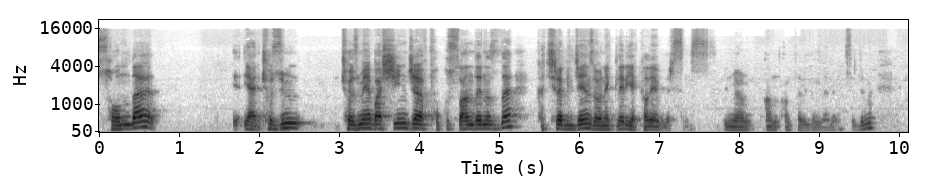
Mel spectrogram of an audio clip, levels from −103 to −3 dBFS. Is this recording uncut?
yes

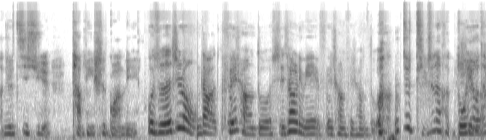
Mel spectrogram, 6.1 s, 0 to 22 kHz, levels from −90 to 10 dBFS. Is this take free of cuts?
no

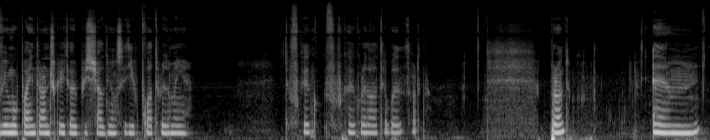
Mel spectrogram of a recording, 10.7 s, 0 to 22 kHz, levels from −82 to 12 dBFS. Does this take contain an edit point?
no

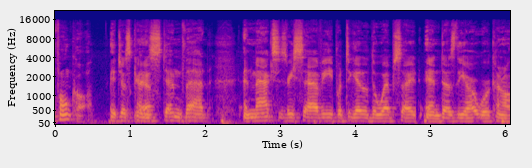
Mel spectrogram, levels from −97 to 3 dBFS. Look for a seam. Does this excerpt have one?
yes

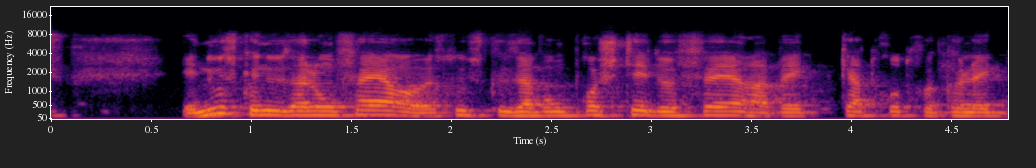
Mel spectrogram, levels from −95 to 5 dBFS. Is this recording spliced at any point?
no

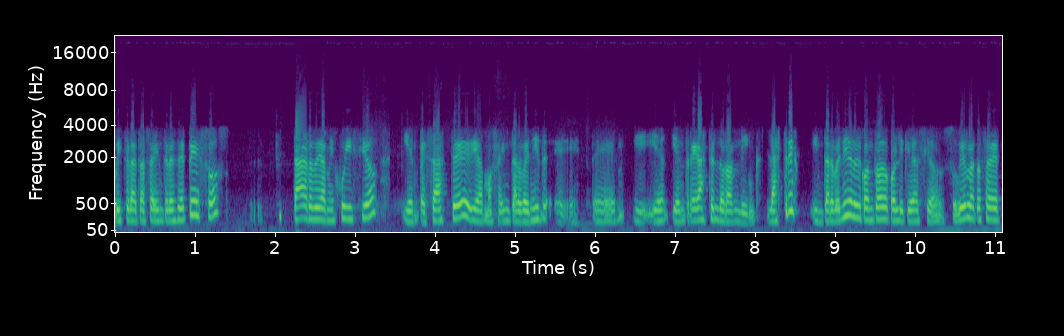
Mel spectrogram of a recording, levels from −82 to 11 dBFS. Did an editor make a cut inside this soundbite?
yes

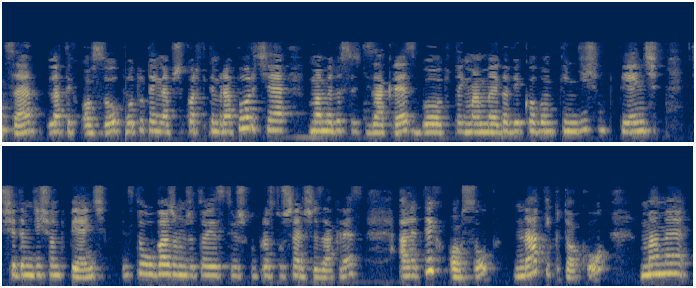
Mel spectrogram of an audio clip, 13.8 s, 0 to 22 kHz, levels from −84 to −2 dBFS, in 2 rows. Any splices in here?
yes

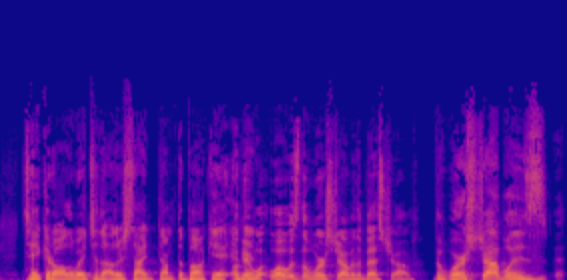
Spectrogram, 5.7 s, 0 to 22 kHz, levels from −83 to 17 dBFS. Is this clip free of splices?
yes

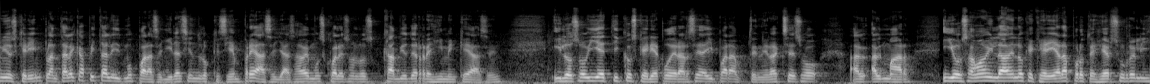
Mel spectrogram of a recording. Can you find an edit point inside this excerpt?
yes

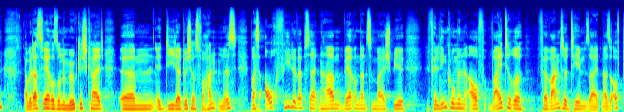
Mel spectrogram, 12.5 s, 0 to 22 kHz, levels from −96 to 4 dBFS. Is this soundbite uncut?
yes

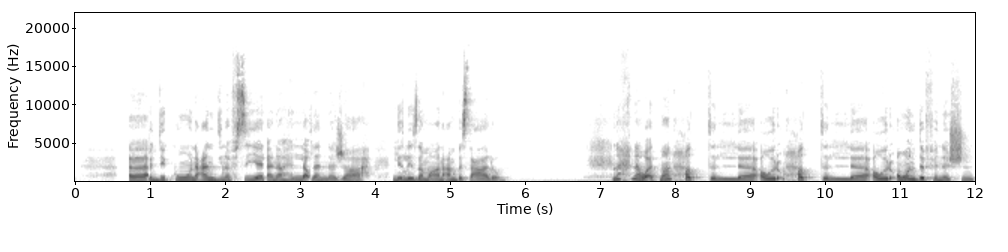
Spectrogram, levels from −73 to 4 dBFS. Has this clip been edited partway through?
yes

